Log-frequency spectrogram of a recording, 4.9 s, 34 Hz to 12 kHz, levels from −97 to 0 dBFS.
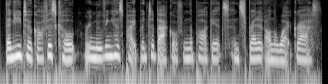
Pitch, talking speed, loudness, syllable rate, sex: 205 Hz, 255 wpm, -18 LUFS, 5.7 syllables/s, female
